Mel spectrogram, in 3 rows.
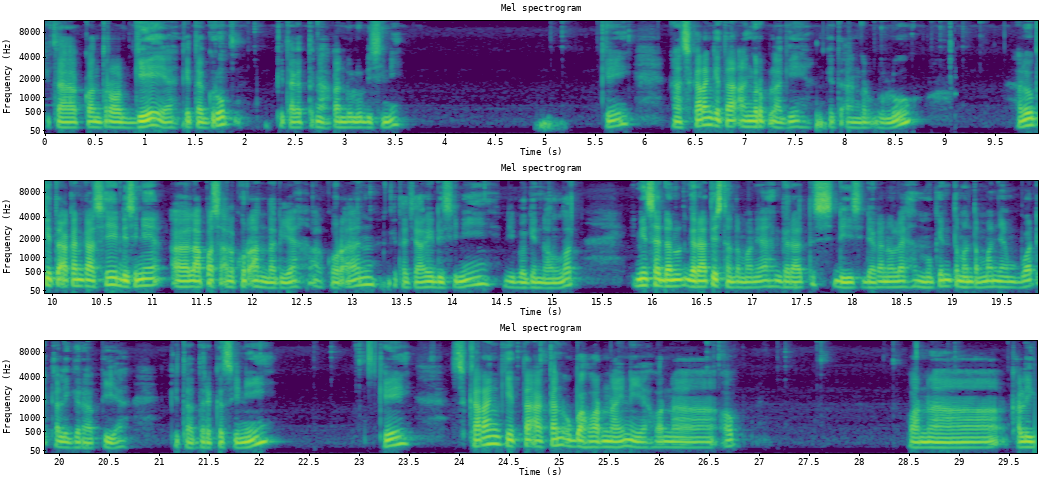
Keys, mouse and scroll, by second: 1.4 ctrl+g, 2.6 shift+click, 3.9 click, 5.6 click, 6.1 click, 6.6 ctrl+scroll up 1, 7.3 ctrl+click, 7.9 right click, 8.9 click, 9.0 ctrl+scroll down 1, 9.7 ctrl+click, 10.2-10.5 ctrl+scroll up 1, 15.5 click, 16.8 click, 20.9-22.4 drag, 23.2 click, 23.7-24.0 ctrl+scroll down 2, 25.1 click, 25.4 ctrl+scroll down 1, 26.2-27.2 ctrl+drag, 27.2 ctrl+y, 27.8 ctrl+click, 28.4 ctrl+scroll up 1, 29.0 ctrl+scroll down 2, 29.5 ctrl+click.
